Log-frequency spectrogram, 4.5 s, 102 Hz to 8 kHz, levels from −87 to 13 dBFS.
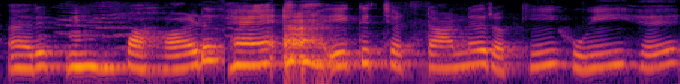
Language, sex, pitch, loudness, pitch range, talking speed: Maithili, female, 255 Hz, -21 LUFS, 240-280 Hz, 130 wpm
